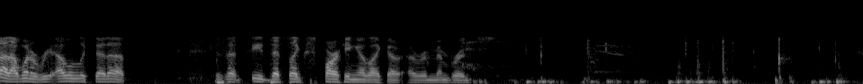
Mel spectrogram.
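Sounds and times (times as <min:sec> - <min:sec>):
speech: 0:00.0 - 0:01.4, 0:02.1 - 0:05.0
typing on a computer keyboard: 0:05.2 - 0:08.6.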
